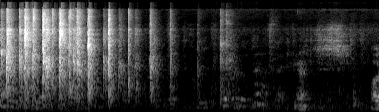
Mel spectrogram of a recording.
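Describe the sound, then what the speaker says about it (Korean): An audience claps with sharp, fast hand claps that start loud and thin out after about three seconds, with faint talk and murmur under the fading applause. "네, 힘찬 박수로."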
